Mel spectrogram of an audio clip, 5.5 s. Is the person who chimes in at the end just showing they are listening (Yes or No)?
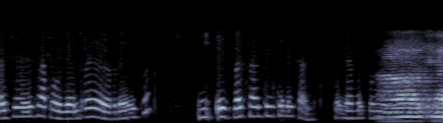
No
